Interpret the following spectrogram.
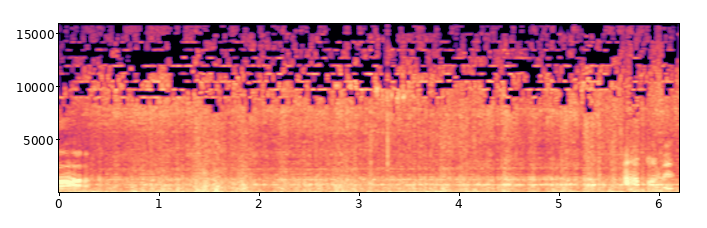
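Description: Heavy wind noise on the rider's microphone over a Yamaha sport motorcycle's engine, riding at speed and picking up from about 60 to 75 km/h.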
